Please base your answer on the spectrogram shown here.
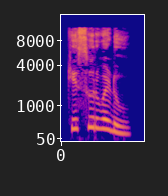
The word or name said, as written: ಕಿಸುರ್ವಡು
